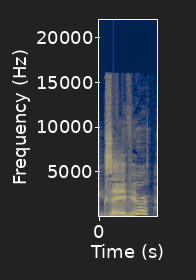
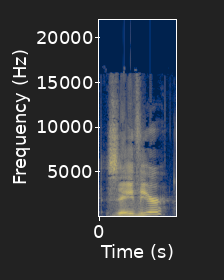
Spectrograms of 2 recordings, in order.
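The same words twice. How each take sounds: First: Xavier said as ig-ZAY-vee-er; Xavier as "ex-ZAY-vyer"; corrected pronunciation. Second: Xavier said as ZAY-vee-er; Xavier as plain "ZAY-vyer"; mispronounced name. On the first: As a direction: say Xavier with a leading "ex" sound. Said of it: "it's actually Xavier". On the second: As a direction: say Xavier without the opening "ex", starting on a Z. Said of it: "He keeps calling him Xavier". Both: Retold or imitated.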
